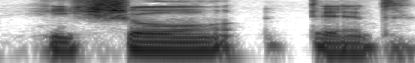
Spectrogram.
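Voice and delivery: slow, stretched-out words; drawn-out repeat. Real, not acted. Streamer repeating an agreement to the chat, drawn out. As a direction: linger on each word, at half pace.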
